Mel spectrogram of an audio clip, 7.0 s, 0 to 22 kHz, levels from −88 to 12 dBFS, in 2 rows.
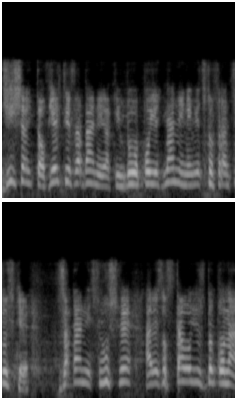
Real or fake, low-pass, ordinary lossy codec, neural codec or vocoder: fake; 7.2 kHz; Opus, 32 kbps; codec, 24 kHz, 1 kbps, SNAC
